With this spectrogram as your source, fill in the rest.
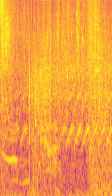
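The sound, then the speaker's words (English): A loud, dense burst of explosive crashing as an energy weapon fires into stair treads, with plasma energy flickering along the handrails: rapid sci-fi zaps and whooshing, pitch-sweeping energy blasts layered on top, continuous for a couple of seconds. “There was an explosion, the energy weapon firing into the stair treads, plasma energy flickering along the handrails.”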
